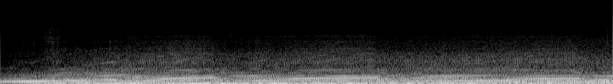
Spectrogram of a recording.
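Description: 2019 Audi A5 Sportback quattro's turbocharged four-cylinder accelerating hard from a standstill, heard from inside the cabin. The engine note climbs steadily, drops back at each upshift about every two seconds, and climbs again, over a steady rumble of road noise.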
